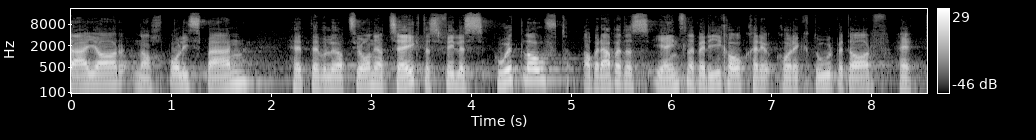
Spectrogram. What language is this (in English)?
Swiss German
